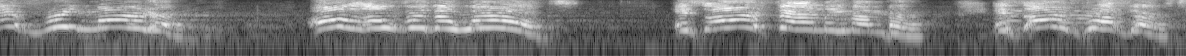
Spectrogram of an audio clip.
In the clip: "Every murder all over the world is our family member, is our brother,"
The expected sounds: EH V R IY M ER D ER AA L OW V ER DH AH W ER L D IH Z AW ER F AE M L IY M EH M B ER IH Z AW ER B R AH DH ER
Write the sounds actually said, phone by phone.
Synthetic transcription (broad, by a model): EH V R IY M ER D ER AA L OW V ER DH AH W ER L D IH Z AW ER F AE M L IY M EH M B ER IH Z AW ER B R AH DH ER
